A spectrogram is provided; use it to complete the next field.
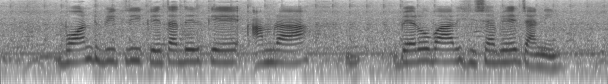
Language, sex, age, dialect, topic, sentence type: Bengali, female, 31-35, Northern/Varendri, banking, statement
